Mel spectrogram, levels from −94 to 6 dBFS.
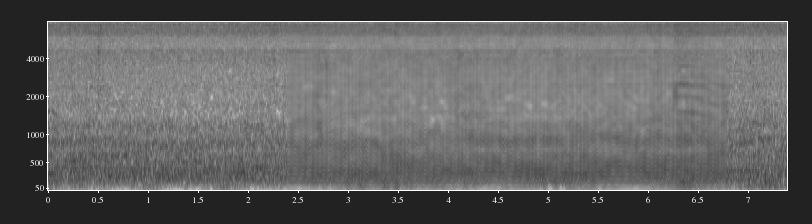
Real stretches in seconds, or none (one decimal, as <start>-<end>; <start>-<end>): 0.0-2.4; 6.8-7.4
